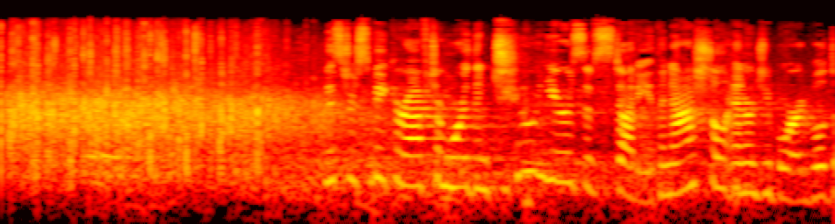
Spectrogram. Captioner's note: some Applause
